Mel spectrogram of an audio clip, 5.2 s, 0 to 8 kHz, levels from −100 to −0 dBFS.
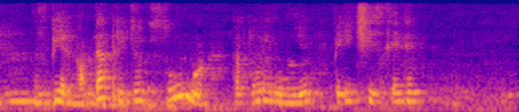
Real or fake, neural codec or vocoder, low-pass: fake; codec, 44.1 kHz, 2.6 kbps, SNAC; 7.2 kHz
